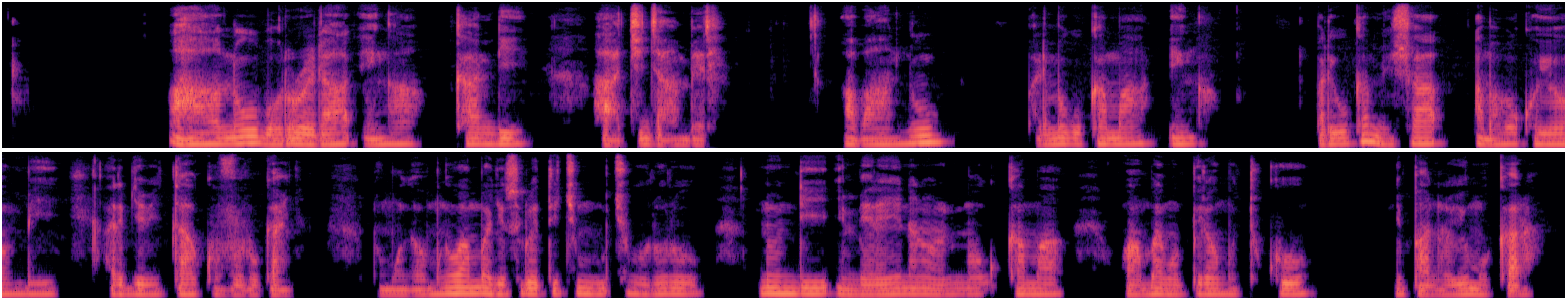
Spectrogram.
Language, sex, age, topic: Kinyarwanda, male, 18-24, agriculture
